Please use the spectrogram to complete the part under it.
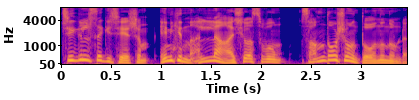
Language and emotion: Malayalam, happy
